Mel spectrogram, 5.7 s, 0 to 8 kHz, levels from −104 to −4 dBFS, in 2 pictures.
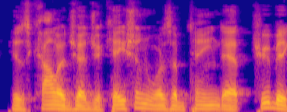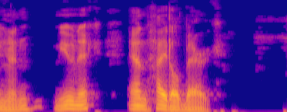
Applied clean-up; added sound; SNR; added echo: none; none; none; none.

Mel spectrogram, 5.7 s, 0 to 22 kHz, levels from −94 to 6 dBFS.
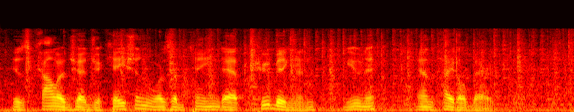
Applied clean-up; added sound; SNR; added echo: none; Engine / Mechanisms; 12 dB; none.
